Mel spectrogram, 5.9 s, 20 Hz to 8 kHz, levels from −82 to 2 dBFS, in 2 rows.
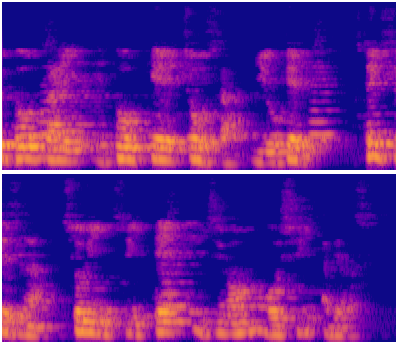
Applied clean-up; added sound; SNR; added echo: classical method WPE with log-MMSE.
